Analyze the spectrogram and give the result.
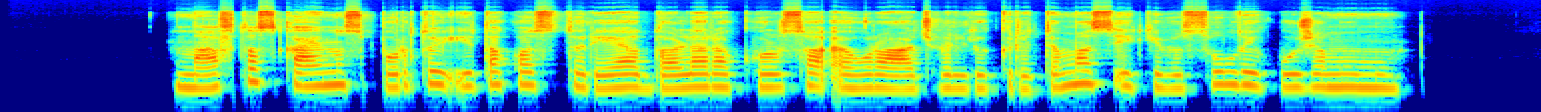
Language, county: Lithuanian, Kaunas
